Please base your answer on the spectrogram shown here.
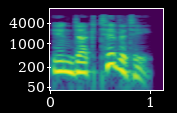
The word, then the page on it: inductivity: British English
